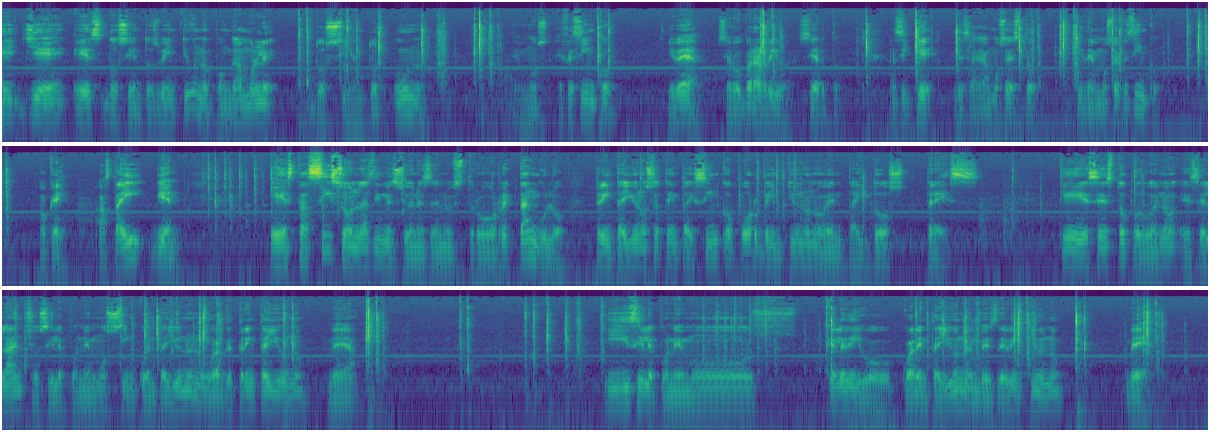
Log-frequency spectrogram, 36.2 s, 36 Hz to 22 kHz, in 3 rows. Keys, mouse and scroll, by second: 3.2 click, 4.4 BackSpace, 4.9 KP_0, 5.6 ctrl+s, 6.3 alt+Tab, 7.3 F5, 9.1 alt+Tab, 10.6 ctrl+z, 11.6 ctrl+s, 12.2 ctrl+alt+Tab, 12.5 ctrl+alt+F5, 13.5 alt+Tab, 15.5 Right, 17.5 Right, 19.9 Right, 23.6 Left, 24.8 Right, 25.7 Delete, 26.7 KP_5, 27.1 ctrl+s, 27.6 ctrl+alt+Tab, 28.3 F5, 29.3 alt+Tab, 30.1 BackSpace, 30.7 KP_3, 31.2 ctrl+s, 31.5 ctrl+Right, 32.1 Right, 33.8 BackSpace, 34.7 KP_4, 35.2 ctrl+s, 35.8 alt+Tab.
